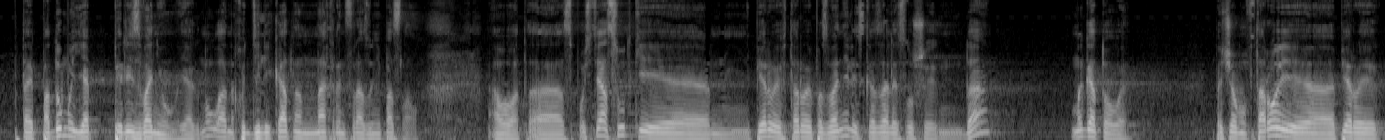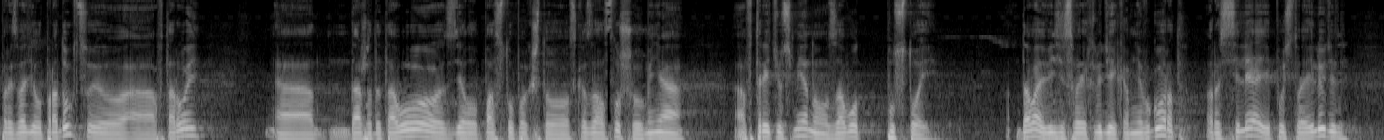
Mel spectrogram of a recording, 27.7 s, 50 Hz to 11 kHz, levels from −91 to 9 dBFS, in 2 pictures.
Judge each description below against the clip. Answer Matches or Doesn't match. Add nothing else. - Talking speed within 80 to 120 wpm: Doesn't match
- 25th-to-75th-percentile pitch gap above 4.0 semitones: Doesn't match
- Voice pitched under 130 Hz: Matches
